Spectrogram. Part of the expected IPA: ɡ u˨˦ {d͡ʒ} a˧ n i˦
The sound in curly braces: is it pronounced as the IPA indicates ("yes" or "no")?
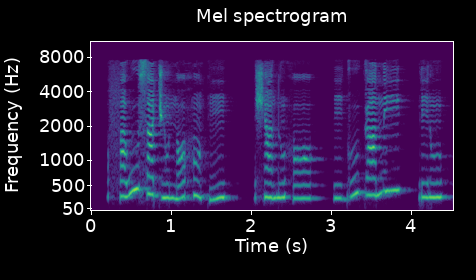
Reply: no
